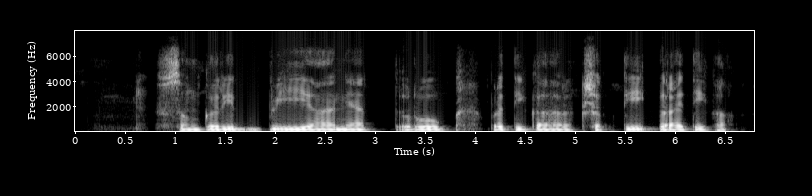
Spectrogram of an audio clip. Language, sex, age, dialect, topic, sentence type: Marathi, male, 18-24, Varhadi, agriculture, question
